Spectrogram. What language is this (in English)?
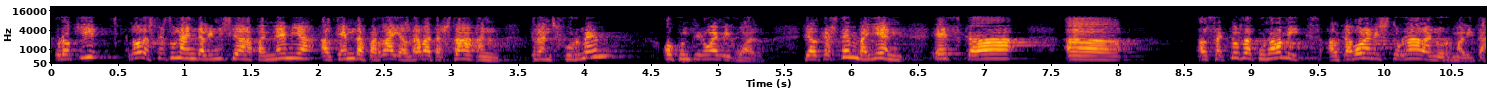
Catalan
